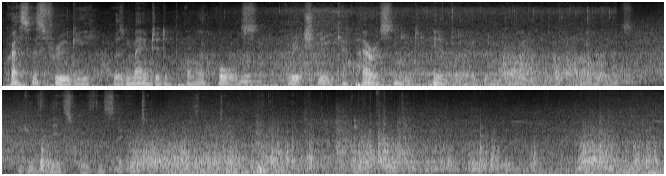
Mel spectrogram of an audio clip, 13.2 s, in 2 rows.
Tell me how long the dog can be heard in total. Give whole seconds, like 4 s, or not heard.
not heard.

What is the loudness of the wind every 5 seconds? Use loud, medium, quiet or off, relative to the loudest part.
quiet, loud, loud.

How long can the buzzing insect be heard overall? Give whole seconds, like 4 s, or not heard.
11 s.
